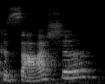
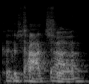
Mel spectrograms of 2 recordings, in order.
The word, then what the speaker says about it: cachaça: It's really called cachaça, but I call it cachaça. If you look at how it's spelled, you kind of get the cachaça vibe.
